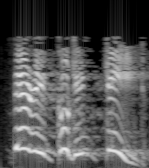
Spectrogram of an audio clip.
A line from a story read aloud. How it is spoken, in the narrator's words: Bagman was shouting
